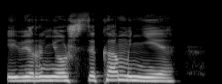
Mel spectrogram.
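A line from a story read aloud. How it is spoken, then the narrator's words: Demanding growl. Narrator (Russian): требовательно прорычал он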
